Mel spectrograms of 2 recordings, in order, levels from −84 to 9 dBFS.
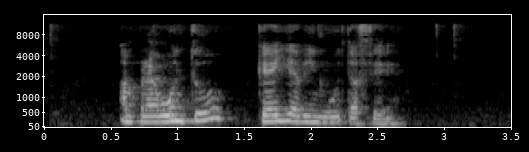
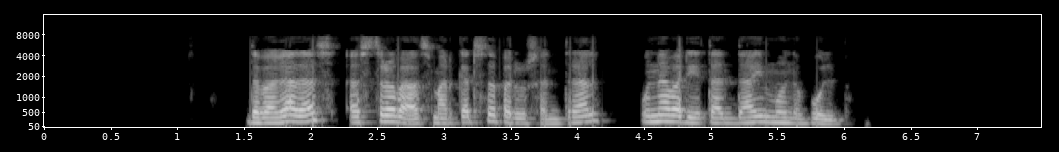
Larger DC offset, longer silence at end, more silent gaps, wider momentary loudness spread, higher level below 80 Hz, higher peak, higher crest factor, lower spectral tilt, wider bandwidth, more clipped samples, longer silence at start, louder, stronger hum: neither; second, 0.8 s vs 1.5 s; second, none vs 4.32-4.47 s; first, 15 LU vs 9 LU; second, -68 dBFS vs -56 dBFS; second, -10 dBFS vs -2 dBFS; about the same, 16 dB vs 18 dB; about the same, -5.5 dB/octave vs -6 dB/octave; first, 11.5 kHz vs 7.8 kHz; neither; second, 0.55 s vs 1.55 s; second, -25 LUFS vs -18 LUFS; neither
